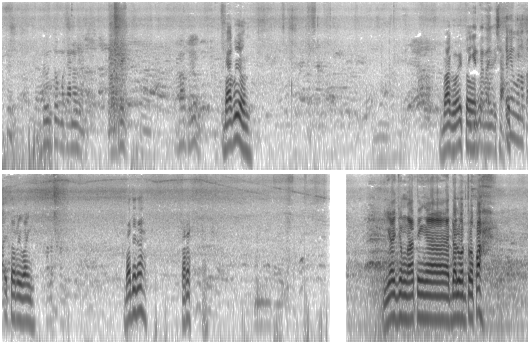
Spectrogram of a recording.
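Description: Men talk nearby with animation.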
